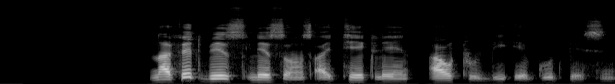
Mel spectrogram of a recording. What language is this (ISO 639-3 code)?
pcm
